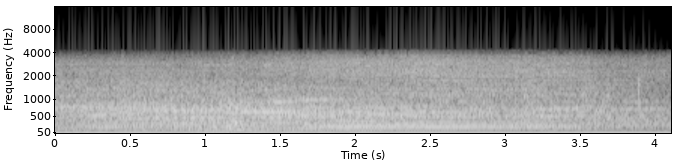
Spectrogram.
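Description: A car driving past on the street, its engine sound swelling to a peak around the middle and then fading away.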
